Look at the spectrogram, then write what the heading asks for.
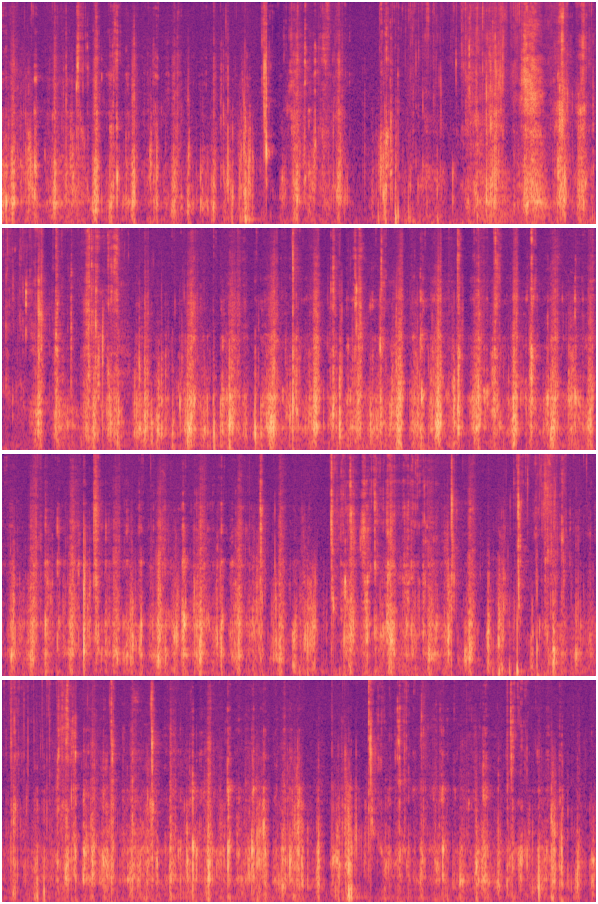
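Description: Close-miked eating: a continuous run of crunchy bites and chewing of kimjang kimchi and boiled pork (bossam), with a short lull about four seconds in.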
